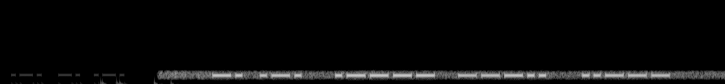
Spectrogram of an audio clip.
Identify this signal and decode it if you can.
Morse code, heard as a keyed tone, about 24 wpm, spaced as for 19 wpm, 410 Hz. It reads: NR 182
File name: contests / ss-cw-k5tr-op-n5rz -1000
